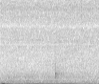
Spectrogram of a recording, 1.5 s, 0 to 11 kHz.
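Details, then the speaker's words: Toyota Corolla 1ZZ engine, disassembled with oil drained: faint hollow clicks about every 0.8 s as the No. 4 piston is rocked in its worn bore, with far more play than the other pistons; excessive piston-to-bore clearance. "यह जी बहुत ज्यादा आवाज आ रही है इसमें इस तरह तो यह बाकी पिस्टन देखें इनकी कम है लेकिन जो चार नंबर पिस्टन है उनकी ज्यादा है"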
